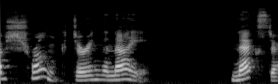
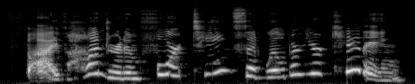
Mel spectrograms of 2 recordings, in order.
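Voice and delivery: very high, slow disbelief; astonished; 10 semitones higher, slower than usual. Acted. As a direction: gasp it out in amazement. Wilbur astonished.

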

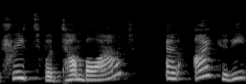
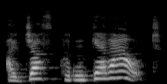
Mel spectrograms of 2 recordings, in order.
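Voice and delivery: ordinary delivery, nothing marked

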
